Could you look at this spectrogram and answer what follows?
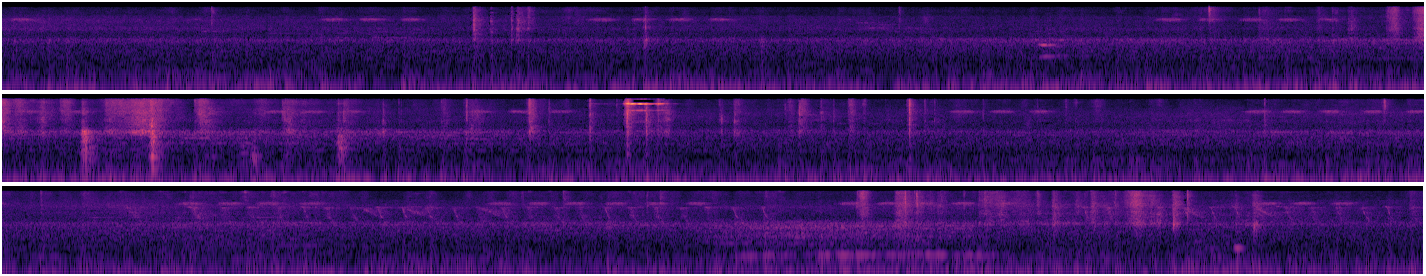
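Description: A few sharp clicks and a clatter of plastic plumbing fittings being handled, loudest about ten seconds in, over a low steady rumble and short high chirps repeating in small groups.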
